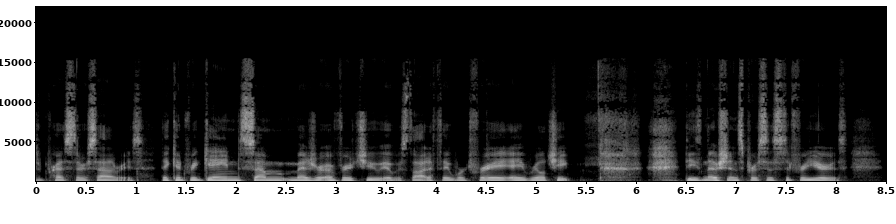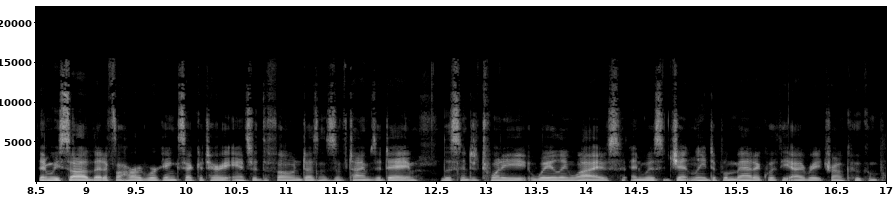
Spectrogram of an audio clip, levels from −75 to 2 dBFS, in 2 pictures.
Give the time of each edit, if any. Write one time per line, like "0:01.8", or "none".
0:14.4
